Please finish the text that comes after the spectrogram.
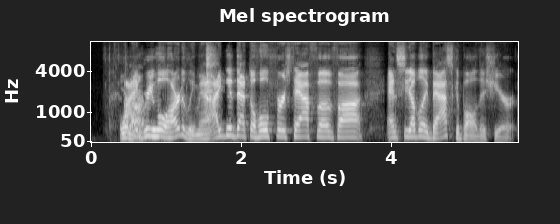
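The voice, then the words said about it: Chicago accent. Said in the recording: “I'm a Chicago guy. You can probably hear from the accent, Italian”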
